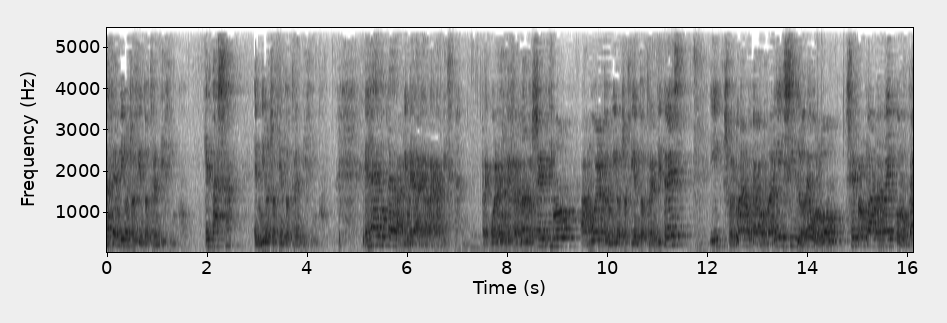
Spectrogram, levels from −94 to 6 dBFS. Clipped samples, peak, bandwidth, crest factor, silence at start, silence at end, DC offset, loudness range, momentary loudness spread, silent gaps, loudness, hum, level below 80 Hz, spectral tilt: under 0.1%; 0 dBFS; 5.4 kHz; 12 dB; 0 s; 0 s; under 0.1%; 4 LU; 15 LU; none; -12 LUFS; none; -54 dBFS; -5.5 dB/octave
